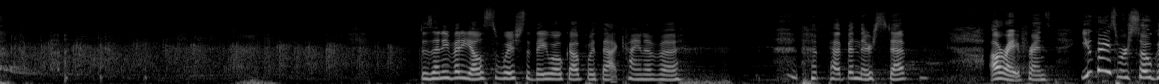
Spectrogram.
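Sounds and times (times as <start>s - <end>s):
audience round of applause: 0.0s - 4.2s
speech: 4.2s - 7.0s, 7.8s - 11.5s.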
